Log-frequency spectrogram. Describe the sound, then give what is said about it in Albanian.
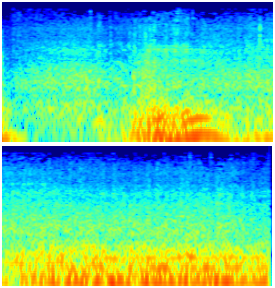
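An old red car drives by with a steady low engine rumble that grows louder about a second and a half in and then holds at a strong, even drone. “Me veturën e ti të vjetër e të kuqe, Muhammed Sakiqi e bën shpesh rrugën drejt një prone të tij.”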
